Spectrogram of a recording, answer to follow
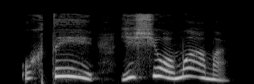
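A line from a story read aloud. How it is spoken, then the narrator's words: Joyful exclamation. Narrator (Russian): Радостно восклицает Марьям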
